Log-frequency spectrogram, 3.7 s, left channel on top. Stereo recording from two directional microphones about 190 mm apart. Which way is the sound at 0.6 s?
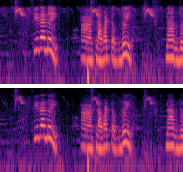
60° left (ahead or behind).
